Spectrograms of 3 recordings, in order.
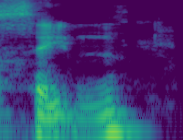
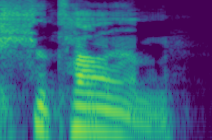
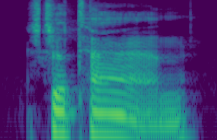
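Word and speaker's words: Šatan: Yeah, Miroslav Satan. Or is it actually Satan, like the pronunciation, or is it like Shatan? – Okay. – It's actually on that page. Pronounced Shatan.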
